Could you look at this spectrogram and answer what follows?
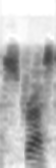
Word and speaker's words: stressed: Yeah, stressed out. Can you repeat stressed? Stressed out? Stressed out. Yeah, stressed out. Stressed out. Yeah, try to get that T sound at the end.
